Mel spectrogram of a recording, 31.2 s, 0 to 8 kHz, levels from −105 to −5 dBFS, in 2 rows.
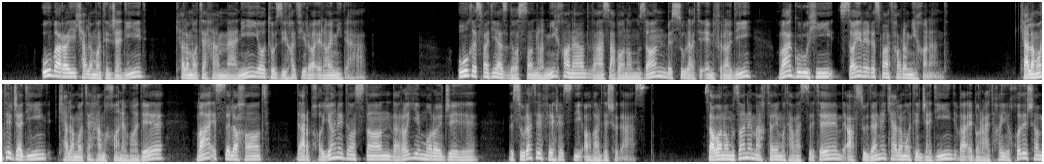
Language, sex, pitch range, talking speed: Persian, male, 100-140 Hz, 115 wpm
